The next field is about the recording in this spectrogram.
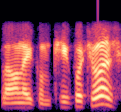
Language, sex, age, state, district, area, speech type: Kashmiri, male, 18-30, Jammu and Kashmir, Budgam, rural, conversation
